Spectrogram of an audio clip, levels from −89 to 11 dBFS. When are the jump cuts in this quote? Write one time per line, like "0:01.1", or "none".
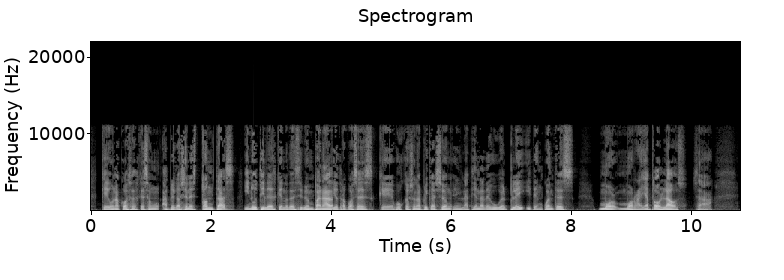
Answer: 0:02.5
0:04.0
0:06.0
0:09.3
